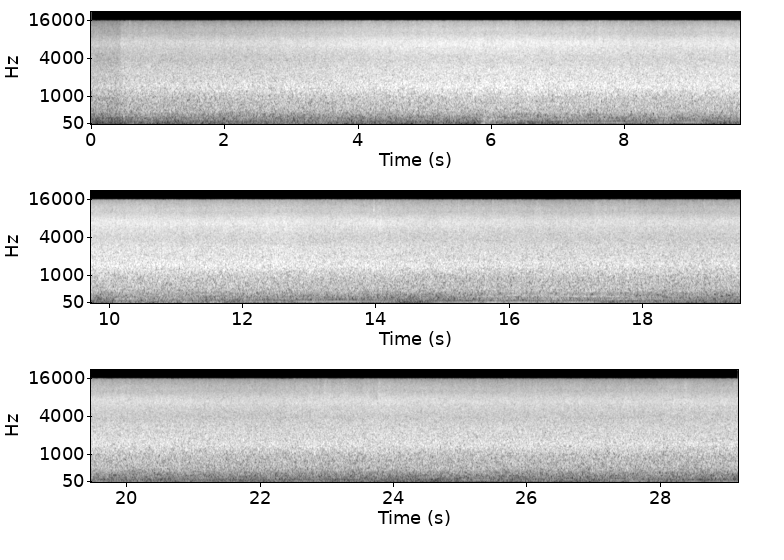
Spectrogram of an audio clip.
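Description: Heavy rain downpour: a steady, dense hiss of rain pelting pavement and water running over the ground.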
